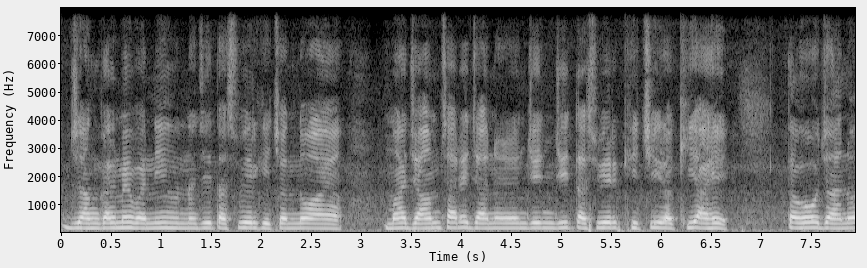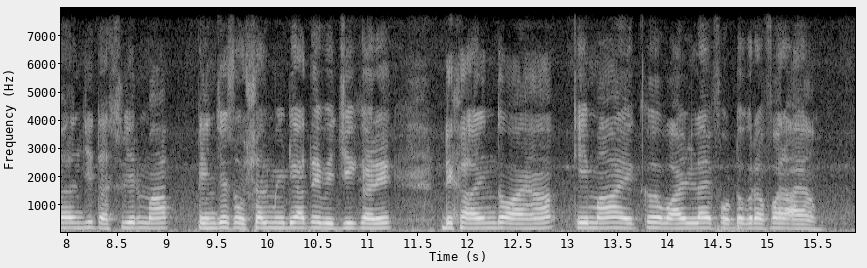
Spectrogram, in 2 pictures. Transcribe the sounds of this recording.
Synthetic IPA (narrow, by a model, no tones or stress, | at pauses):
d͡ʑɐ̃ŋɡəlmẽʋɐɲiɦʊnəd͡ʑiːt̪ɐsʋiːɾkʰɪt͡ɕə̃nd̪oaːɦijã | mãːd͡ʑaːmsaːɾed͡ʑaːnʋəɾənɪ̆d͡ʑiənɪ̆d͡ʑiːt̪ɐsʋiːɾkʰɪt͡ɕiɾɐkʰiaːɦe | t̪ɐɦod͡ʑaːnʋəɾənɪ̆d͡ʑiːt̪ɐsʋiːɾmã | pɐ̃ɦɪ̃ɲd͡ʑes̬oːʃəlmiːɖijat̪eʋɪd͡ʑʱikɐɾe | ɗɪkʰaːĩːnd̪oaːɦijãkimãɦɪkʋaːɪɖlaːɪfoːʈoːɡɾaːfəɾaːɦijãː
